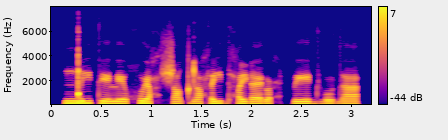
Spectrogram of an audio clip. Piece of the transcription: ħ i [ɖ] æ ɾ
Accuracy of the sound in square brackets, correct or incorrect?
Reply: incorrect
